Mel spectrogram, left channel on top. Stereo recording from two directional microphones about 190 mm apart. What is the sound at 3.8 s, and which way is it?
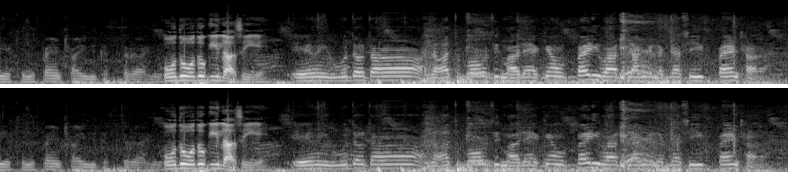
Speech, 35° left (ahead or behind).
